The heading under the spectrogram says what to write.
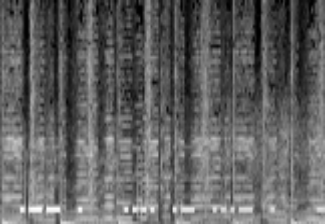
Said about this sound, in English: Apparently, the only way we can get geeky, nerdy news is via Morse code. Makes sense. But yeah. Yeah, I like that. Yeah. Like it's literally like coming over the wire.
